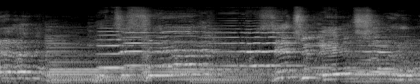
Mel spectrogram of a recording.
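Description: Violin playing a slow melody of held notes, with slides between some of them, over grand piano accompaniment.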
